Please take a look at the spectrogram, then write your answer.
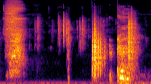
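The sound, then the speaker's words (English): Three twelve-sided dice rolled for a scrutinize check in a tabletop game clatter and rattle in a few quick bursts: a noisy shake, a scatter of small clicks, then two louder tumbling rattles. No one speaks. “I rolled a dice”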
